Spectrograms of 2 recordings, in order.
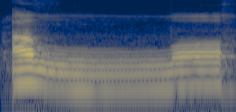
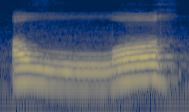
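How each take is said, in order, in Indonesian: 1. Vokalnya terdengar terbuka, tanpa membulatkan bibir. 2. Vokalnya terdengar membulat, dengan bibir monyong. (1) "Seharusnya di lisan saja. ... Seperti itu" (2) "sampai monyong bibir, bahkan sampai membengkak pipinya"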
